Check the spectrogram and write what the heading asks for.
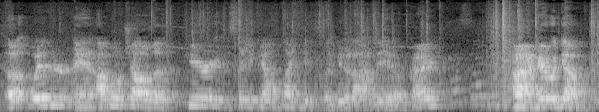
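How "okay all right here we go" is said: ordinary talk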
